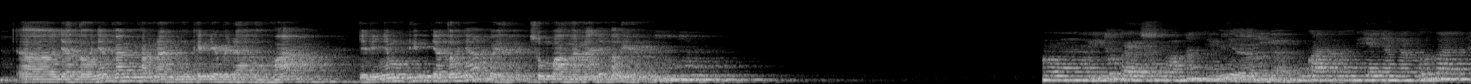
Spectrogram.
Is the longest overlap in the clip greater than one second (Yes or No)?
No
